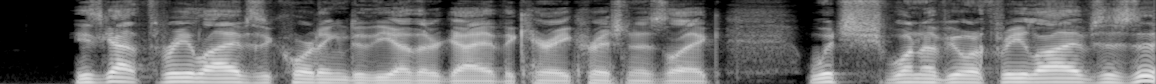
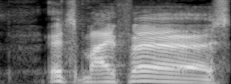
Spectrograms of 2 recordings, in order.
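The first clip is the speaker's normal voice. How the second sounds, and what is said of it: Imitates a film character's voice. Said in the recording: “That was a pretty good impression.”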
